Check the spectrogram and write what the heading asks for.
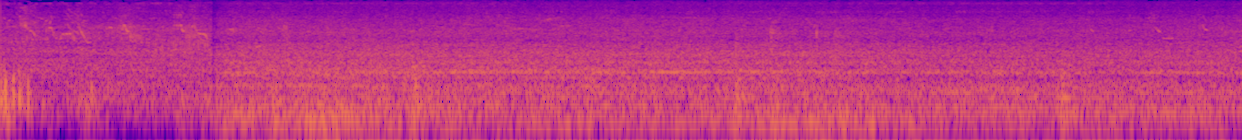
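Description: A steady low rumble of a passing heavy vehicle sets in about two seconds in, with a faint steady hum above it. A short thump comes right at the start.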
